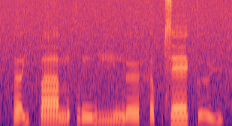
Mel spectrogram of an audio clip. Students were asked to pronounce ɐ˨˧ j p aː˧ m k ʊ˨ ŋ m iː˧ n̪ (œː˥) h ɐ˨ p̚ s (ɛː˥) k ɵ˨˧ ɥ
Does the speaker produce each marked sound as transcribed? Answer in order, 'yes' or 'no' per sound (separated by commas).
no, yes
